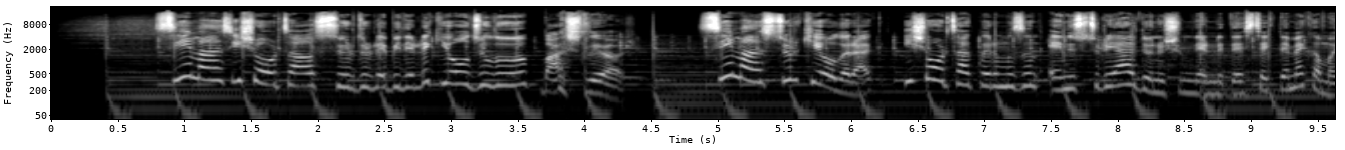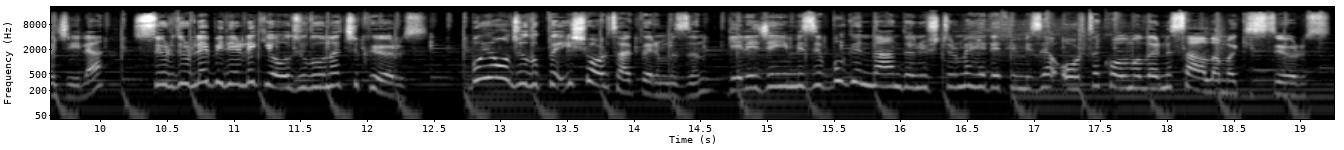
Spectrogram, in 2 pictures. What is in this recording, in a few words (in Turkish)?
tanitim, tanitim filmi seslendirme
